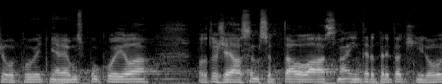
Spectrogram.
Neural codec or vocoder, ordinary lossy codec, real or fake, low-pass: codec, 44.1 kHz, 3.4 kbps, Pupu-Codec; Opus, 64 kbps; fake; 14.4 kHz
